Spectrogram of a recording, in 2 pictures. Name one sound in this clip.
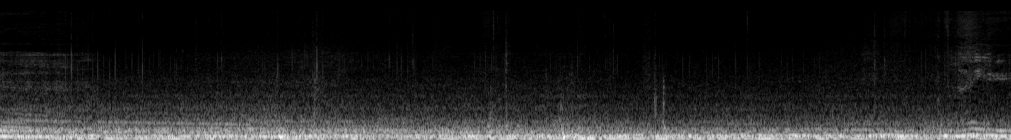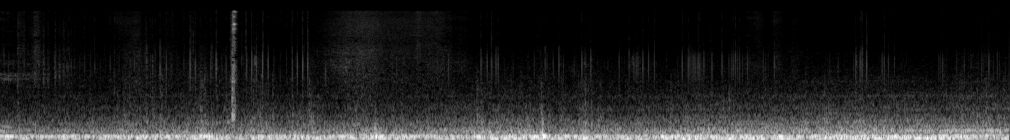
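A car engine hums steadily from inside the moving car.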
